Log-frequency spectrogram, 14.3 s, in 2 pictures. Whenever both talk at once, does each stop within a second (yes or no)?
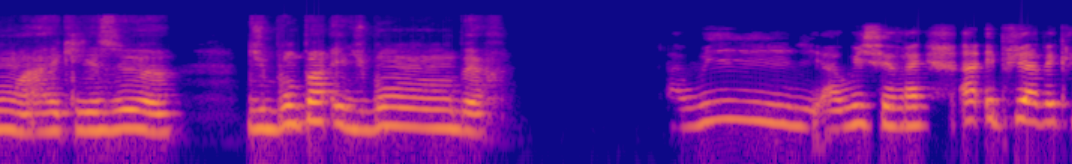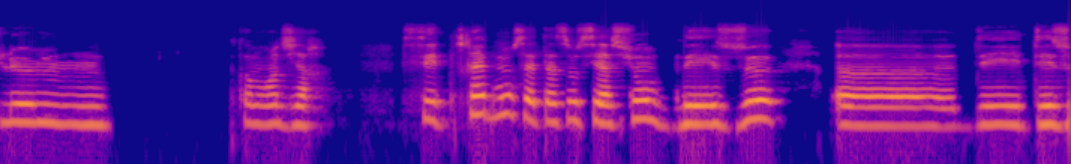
yes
